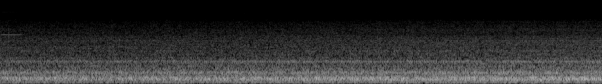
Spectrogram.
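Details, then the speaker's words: New GE 10,000 BTU window air conditioner, model AWFS10WWL, cooling: only a soft, even fan whoosh with no knocking or rattle, and the compressor runs almost inaudibly; normal, quiet operation. "but now I feel the air is almost ice cold coming out of there. And that's the compressor running."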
